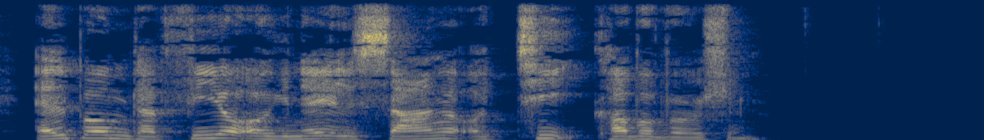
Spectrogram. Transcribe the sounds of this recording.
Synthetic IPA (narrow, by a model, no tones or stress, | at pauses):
ʔælb̥ɔ̽mð̩ˠhɑ̈fiːɐɒɡ̥inɛ̰ːləsɑ̈ŋəʔɒ̽t͡sʰḭːkʰɒ̽ʋɐʋæɕon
